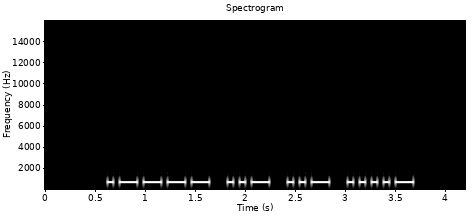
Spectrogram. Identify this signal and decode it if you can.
Morse code, heard as a keyed tone, about 20 wpm, 700 Hz. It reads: 1UU4
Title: Four Challenging Letter-Number Combinations 20wpm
